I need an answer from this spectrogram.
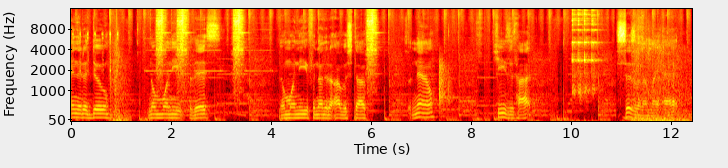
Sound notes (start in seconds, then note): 3.0 microwave beeps; 10.0 glass clatters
